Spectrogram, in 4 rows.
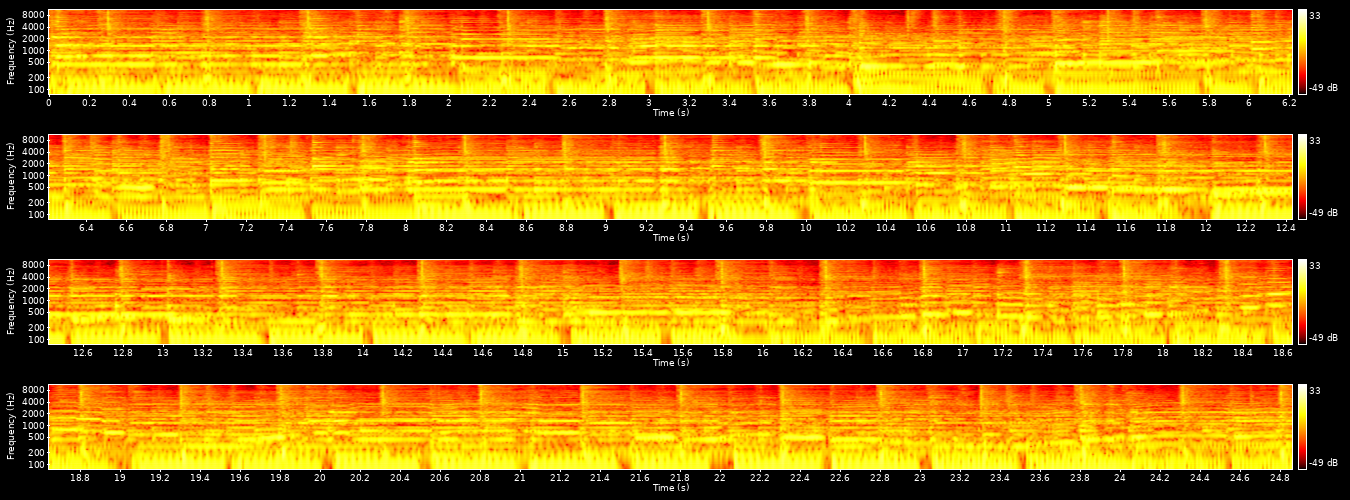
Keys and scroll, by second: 5.9 ], 6.1 ], 6.3 ], 6.5 ], 15.9 ], 16.1 ], 16.3 ].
